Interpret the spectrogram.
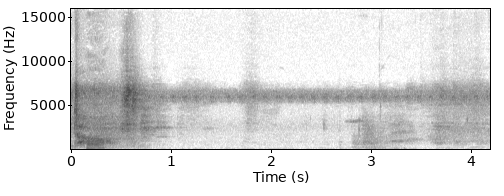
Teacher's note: हिंदी की स्पर्श अघोष महाप्राण दंत व्यंजन ध्वनि है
